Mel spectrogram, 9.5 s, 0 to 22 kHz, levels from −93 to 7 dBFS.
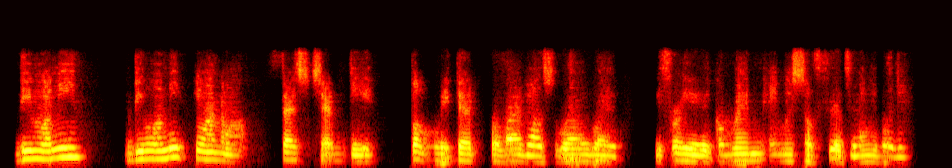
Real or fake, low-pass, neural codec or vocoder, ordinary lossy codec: fake; 7.2 kHz; codec, 44.1 kHz, 0.9 kbps, DAC; Opus, 32 kbps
